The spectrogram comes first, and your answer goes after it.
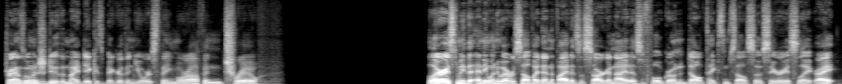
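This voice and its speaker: A man with a bright, forward voice, recorded close and dry. He talks like a casual streamer reacting to videos, blunt and quick to swear. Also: steady tone, dry recording. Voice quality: naturally fairly deep voice.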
